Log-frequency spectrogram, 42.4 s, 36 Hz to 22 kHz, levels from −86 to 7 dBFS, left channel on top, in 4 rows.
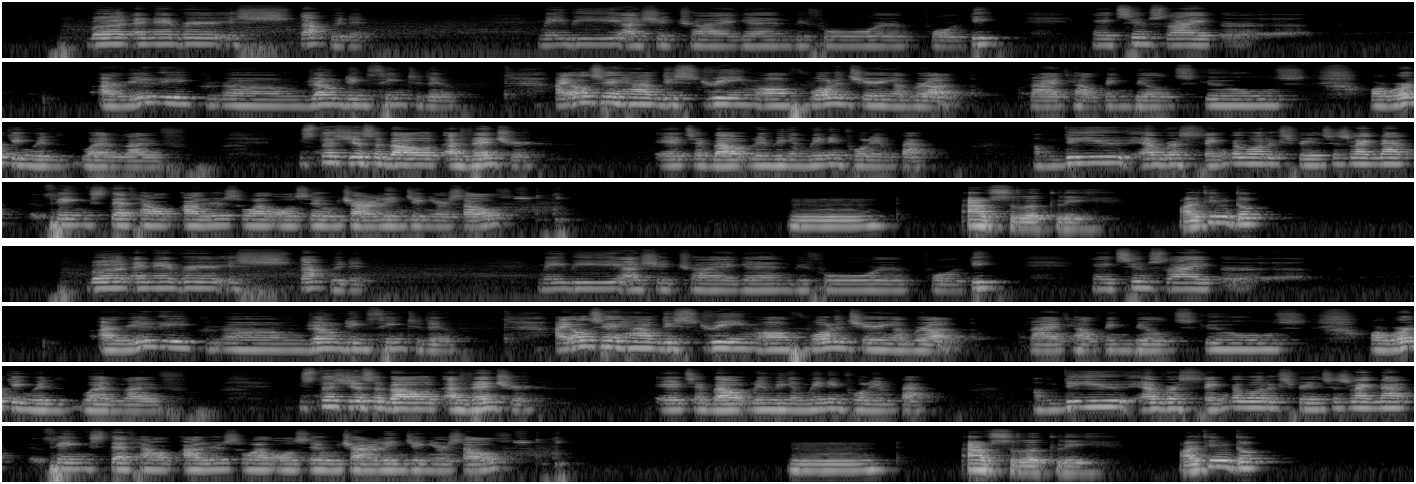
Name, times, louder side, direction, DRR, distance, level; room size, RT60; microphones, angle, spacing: voice 1, 0.6-2.7 4.0-7.4 7.8-7.9 8.2-9.7 11.3-14.0 14.4-17.7 18.3-22.5 22.9-23.0 23.4-25.2 26.1-28.1 28.9-31.7 32.1-35.9, equal, 35° right, 1.2 m, -30 dB
voice 2, 37.7-38.4 39.0-40.0 40.6-41.1, right 1 dB, ahead, 0.4 m, -27 dB
3.3 x 2.4 x 3.3 m
head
